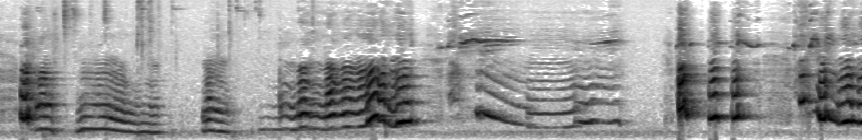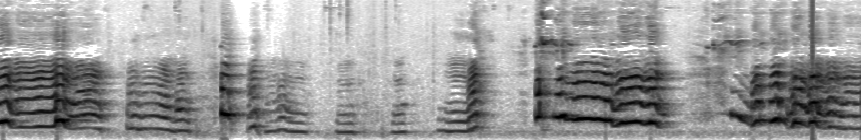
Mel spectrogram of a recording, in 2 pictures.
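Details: A German Shorthaired Pointer 'sings' while playing, in wavering, harmonic howls that slide up and down with short yips between.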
